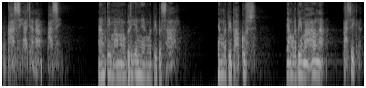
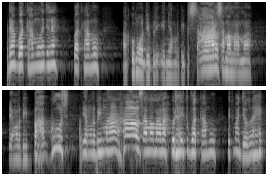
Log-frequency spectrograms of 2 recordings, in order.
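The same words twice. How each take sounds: First: Put-on whispered, coaxing the child to give it up; soft coaxing mother. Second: Put-on smug child. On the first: Mother whispering to her own child to let the toy go. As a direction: hush the child gently into sharing. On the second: Child telling the neighbour's kid to keep the toy, smug and boasting. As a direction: brag like a spoiled little kid.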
